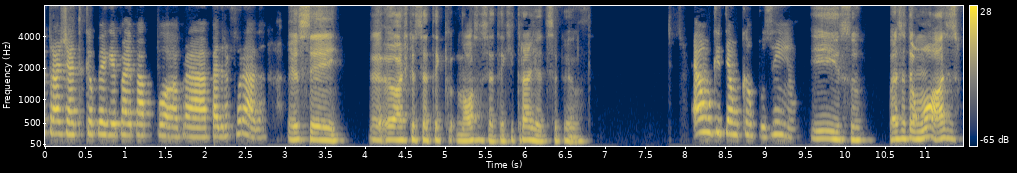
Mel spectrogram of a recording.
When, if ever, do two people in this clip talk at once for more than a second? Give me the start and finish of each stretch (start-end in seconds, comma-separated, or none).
none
